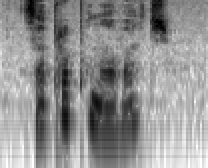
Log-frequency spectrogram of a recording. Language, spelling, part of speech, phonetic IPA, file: Polish, zaproponować, verb, [ˌzaprɔpɔ̃ˈnɔvat͡ɕ], LL-Q809 (pol)-zaproponować.wav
